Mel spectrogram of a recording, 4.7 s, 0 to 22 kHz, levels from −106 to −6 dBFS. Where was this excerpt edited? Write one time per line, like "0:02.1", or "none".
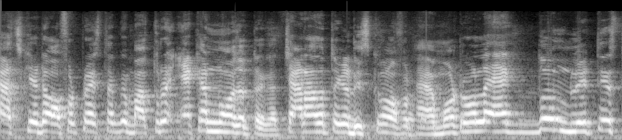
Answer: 0:03.1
